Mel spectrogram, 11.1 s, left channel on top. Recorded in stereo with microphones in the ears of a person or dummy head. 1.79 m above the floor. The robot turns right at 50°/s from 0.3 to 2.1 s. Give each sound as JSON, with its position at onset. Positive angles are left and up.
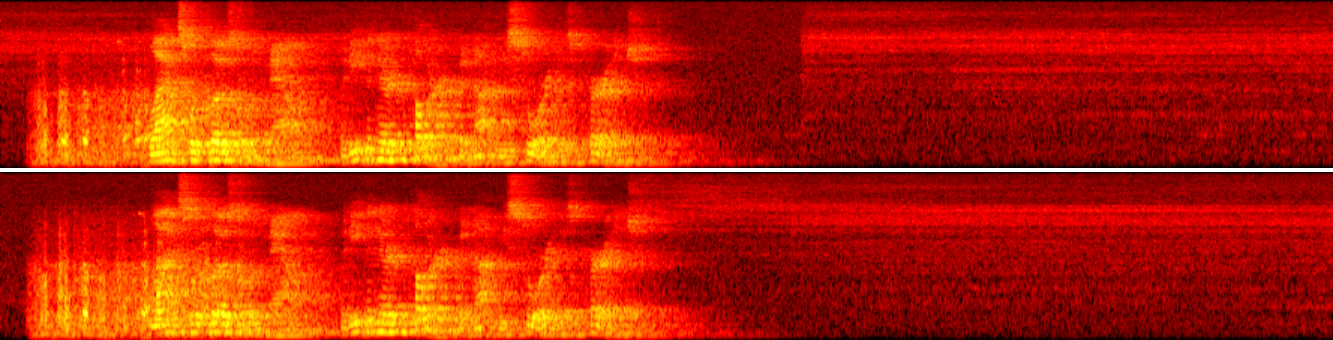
{"t": 1.2, "sound": "a man speaking", "azimuth_deg": 130, "distance_m": 0.5}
